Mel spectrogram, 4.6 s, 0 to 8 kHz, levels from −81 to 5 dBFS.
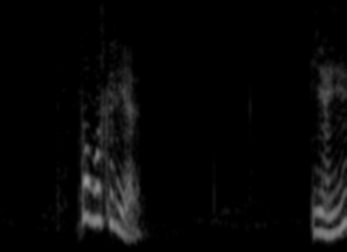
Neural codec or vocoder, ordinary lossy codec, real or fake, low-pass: none; none; real; none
